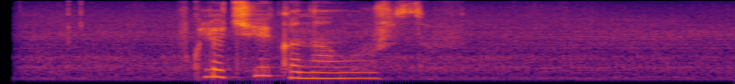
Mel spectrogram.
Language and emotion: Russian, sad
